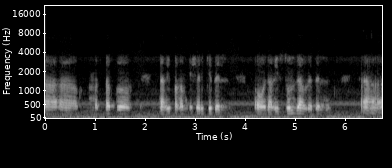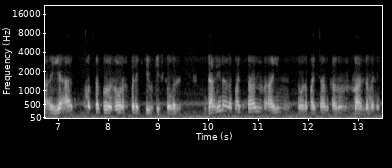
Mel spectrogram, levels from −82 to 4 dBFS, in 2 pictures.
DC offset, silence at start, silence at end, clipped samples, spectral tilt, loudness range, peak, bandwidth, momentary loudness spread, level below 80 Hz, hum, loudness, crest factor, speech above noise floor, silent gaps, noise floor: under 0.1%; 0 s; 0.05 s; under 0.1%; -7.5 dB/octave; 2 LU; -6 dBFS; 3.9 kHz; 13 LU; -44 dBFS; none; -24 LUFS; 18 dB; 19 dB; none; -43 dBFS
